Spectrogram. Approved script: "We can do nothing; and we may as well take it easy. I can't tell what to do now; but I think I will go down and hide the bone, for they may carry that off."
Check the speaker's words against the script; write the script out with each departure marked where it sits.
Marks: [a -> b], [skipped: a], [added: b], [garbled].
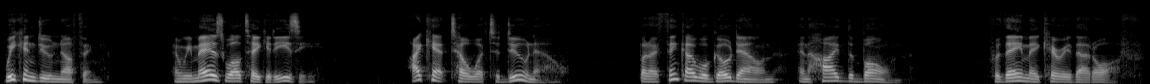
"We can do nothing; and we may as well take it easy. I can't tell what to do now; but I think I will go down and hide the bone, for they may carry that off."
